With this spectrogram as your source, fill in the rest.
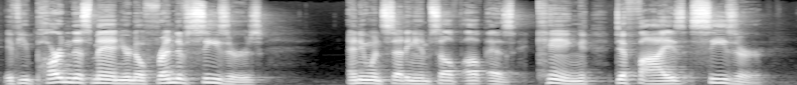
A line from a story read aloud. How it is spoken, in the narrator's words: the Jews shouted him down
